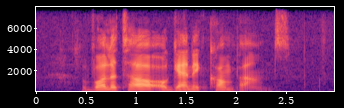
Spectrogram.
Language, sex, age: English, male, 23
